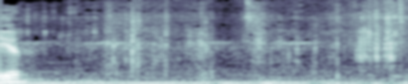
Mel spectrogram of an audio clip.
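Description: A low steady hum with faint rustling and scattered light clicks, after a man's voice stops at the start.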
